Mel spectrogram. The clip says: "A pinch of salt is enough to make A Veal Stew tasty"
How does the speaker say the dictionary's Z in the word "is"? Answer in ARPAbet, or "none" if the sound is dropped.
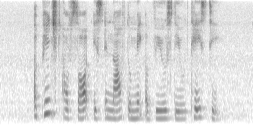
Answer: S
